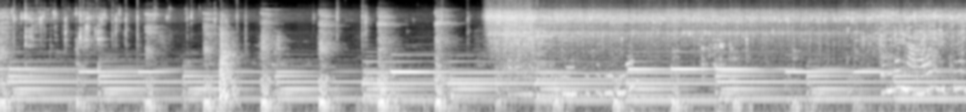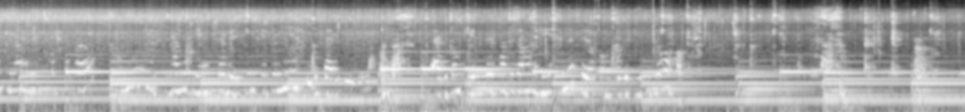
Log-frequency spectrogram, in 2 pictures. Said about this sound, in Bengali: প্রথমে হচ্ছে একটুখানি সাদা জিরে দিয়ে দিলাম জিরেটা একটুখানি ভাজা ভাজা মতো হলে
